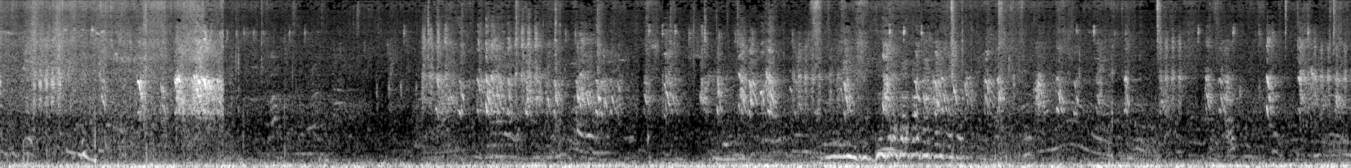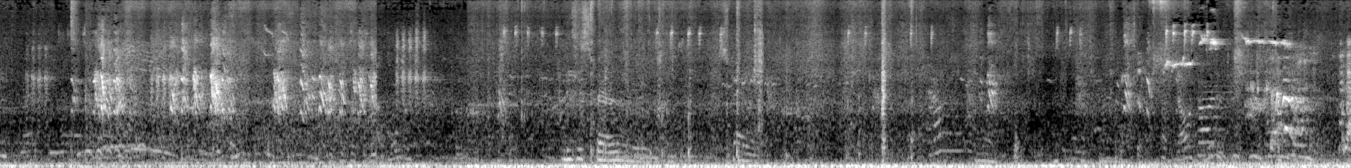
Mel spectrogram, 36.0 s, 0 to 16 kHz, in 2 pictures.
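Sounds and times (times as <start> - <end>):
birds chattering and calling: 0.0 - 36.0.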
